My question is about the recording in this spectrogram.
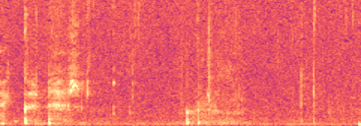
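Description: Near silence with a few faint clicks and soft rustles from hands handling a burger, mostly in the first half second and once more a little past the middle.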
